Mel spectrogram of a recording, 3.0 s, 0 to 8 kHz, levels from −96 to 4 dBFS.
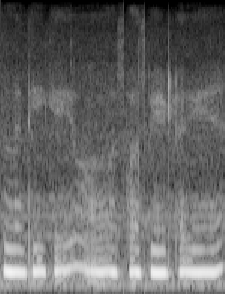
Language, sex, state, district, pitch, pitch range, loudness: Hindi, female, Uttar Pradesh, Hamirpur, 235 Hz, 230-245 Hz, -11 LUFS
